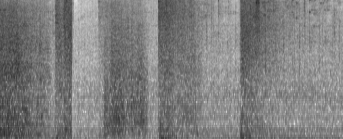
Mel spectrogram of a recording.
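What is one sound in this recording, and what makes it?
A bus crashes heavily into water with loud splashes.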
